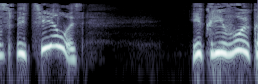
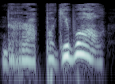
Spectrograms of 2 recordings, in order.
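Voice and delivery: usual speaking voice

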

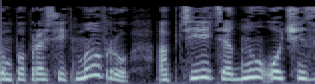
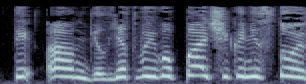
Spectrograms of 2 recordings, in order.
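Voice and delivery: higher and louder, bursting with delight and remorse; rapturous, remorseful cry; 6 semitones higher, 7 dB louder than usual. A narrator's reading. Alyosha exclaims to Natasha, rapturous and remorseful. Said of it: "вскричал Алёша с восторгом и с раскаянием".

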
